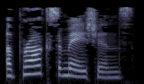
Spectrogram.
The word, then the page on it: approximations: British English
